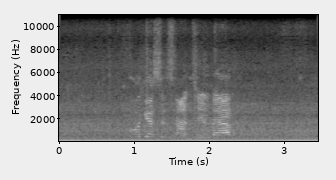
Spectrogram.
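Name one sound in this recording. A man speaks briefly nearby over the engine noise.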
